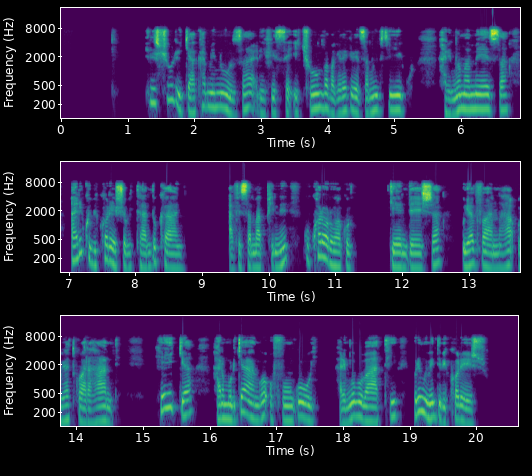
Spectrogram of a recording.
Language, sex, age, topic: Rundi, female, 25-35, education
